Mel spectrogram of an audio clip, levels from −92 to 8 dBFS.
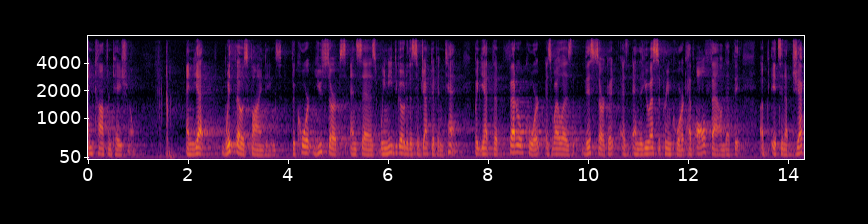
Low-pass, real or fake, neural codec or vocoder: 7.2 kHz; real; none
